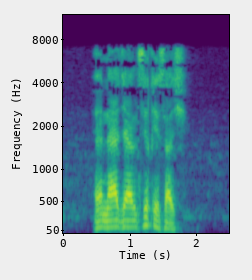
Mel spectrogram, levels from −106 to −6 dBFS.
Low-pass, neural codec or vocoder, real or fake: 7.2 kHz; none; real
